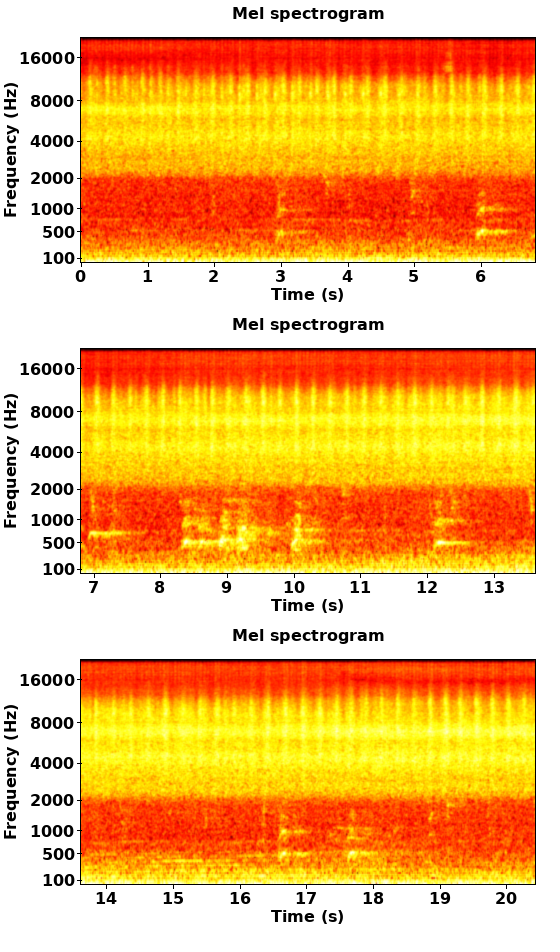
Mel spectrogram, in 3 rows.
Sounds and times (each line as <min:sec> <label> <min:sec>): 0:00.0 Cicadas chirping 0:20.4
0:00.7 The frogs 0:20.4
0:02.9 Dog barking 0:03.4
0:05.9 Dog barking 0:07.6
0:08.3 Dog barking 0:10.6
0:12.0 Dog barking 0:12.7
0:16.6 Dog barking 0:18.3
